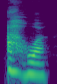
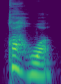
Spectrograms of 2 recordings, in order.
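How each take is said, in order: First: The word starts with a glottal stop. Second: The word starts with a deep q sound. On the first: This is the easier everyday form. "we use the letter a" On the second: This is the standard Arabic form. "the actual standard Arabic word is qahwa"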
